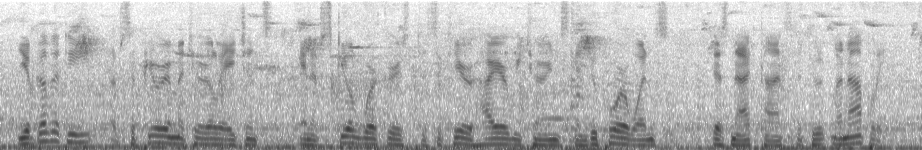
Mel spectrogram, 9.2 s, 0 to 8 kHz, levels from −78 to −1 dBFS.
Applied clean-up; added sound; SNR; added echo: none; Insect; 4 dB; none.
